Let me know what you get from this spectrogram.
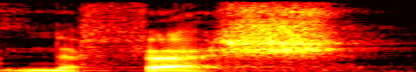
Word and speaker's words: nephesh: The second word is nephesh, N-E-P-H-E-S-H.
